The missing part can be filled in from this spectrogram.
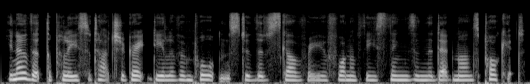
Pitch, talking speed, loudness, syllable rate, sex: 205 Hz, 270 wpm, -19 LUFS, 6.9 syllables/s, female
